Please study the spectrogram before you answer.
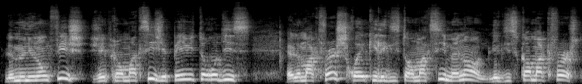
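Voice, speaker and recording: A young man chatting casually to his viewers in a fast-food review vlog, slangy and playful. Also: sits high, a little mellow.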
